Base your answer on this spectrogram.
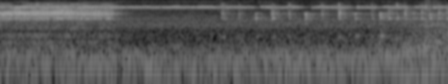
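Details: Crickets outdoors at night, picked up by a camera microphone from some distance. A bright high buzzy trill fills the first second, then fainter rapid pulsed chirps repeat over a low background hiss.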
